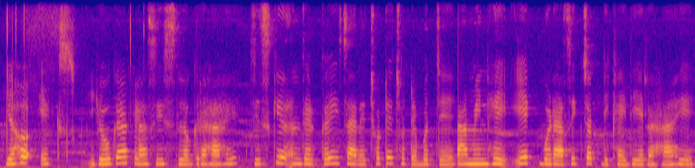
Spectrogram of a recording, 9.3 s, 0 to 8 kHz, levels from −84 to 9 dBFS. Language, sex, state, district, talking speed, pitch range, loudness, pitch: Hindi, female, Maharashtra, Sindhudurg, 140 wpm, 220-245 Hz, -18 LUFS, 230 Hz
